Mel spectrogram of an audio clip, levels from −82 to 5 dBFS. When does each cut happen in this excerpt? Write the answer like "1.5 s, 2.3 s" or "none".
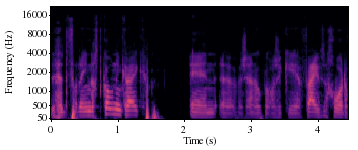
none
